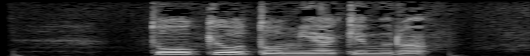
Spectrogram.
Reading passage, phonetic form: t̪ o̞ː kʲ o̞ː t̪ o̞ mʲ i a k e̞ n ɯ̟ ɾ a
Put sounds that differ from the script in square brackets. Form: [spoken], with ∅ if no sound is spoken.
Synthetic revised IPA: t̪ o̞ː kʲ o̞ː t̪ o̞ mʲ i a k e̞ [m] ɯ̟ ɾ a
